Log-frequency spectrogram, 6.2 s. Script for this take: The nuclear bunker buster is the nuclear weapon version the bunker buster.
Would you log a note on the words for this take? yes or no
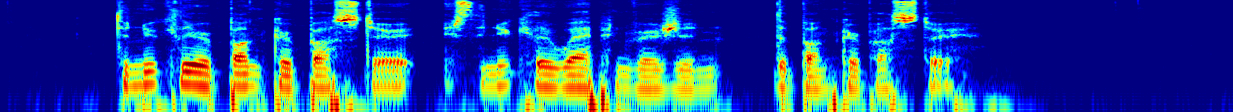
no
